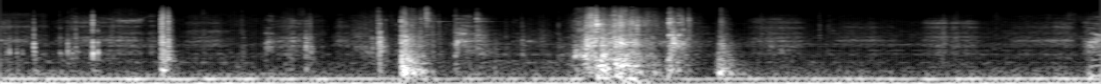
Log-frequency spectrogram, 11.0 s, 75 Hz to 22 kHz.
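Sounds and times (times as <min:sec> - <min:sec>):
steady low hum: 0:00.0 - 0:11.0
tv clattering onto scrap metal: 0:05.8 - 0:07.0.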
